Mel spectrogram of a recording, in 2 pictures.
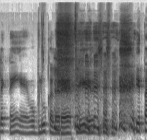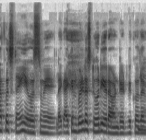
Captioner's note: speaks in Hindi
